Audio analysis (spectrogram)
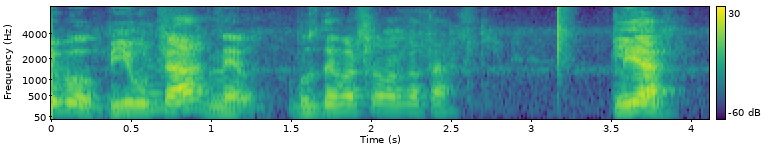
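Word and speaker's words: butanal: এর উচ্চারণ কি হবো? বিউটা নেল।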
